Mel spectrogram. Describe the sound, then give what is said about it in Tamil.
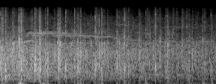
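Applause for two callers after a comedy performance: many rapid hand claps blending into a steady, crackling patter at moderate loudness for the whole clip. “So அவங்களுக்கு கண்டிப்பாக ஒரு பெரிய கைத்தட்டல் கொடுக்கணும்.”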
